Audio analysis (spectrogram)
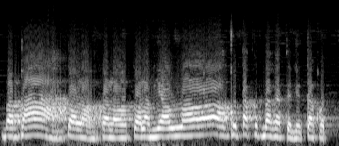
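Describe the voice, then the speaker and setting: A man voicing a frightened man who begs in prayer to be spared, in a low, pleading tone. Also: brisk, lo-fi sound, lightly acted. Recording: roomy sound with faint music.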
